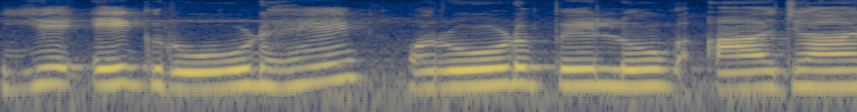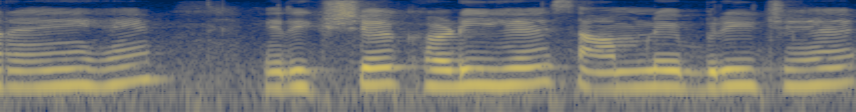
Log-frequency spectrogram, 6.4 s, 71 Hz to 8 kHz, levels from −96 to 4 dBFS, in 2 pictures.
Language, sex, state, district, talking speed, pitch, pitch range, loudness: Hindi, female, Uttar Pradesh, Etah, 160 wpm, 215 Hz, 205-225 Hz, -21 LUFS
